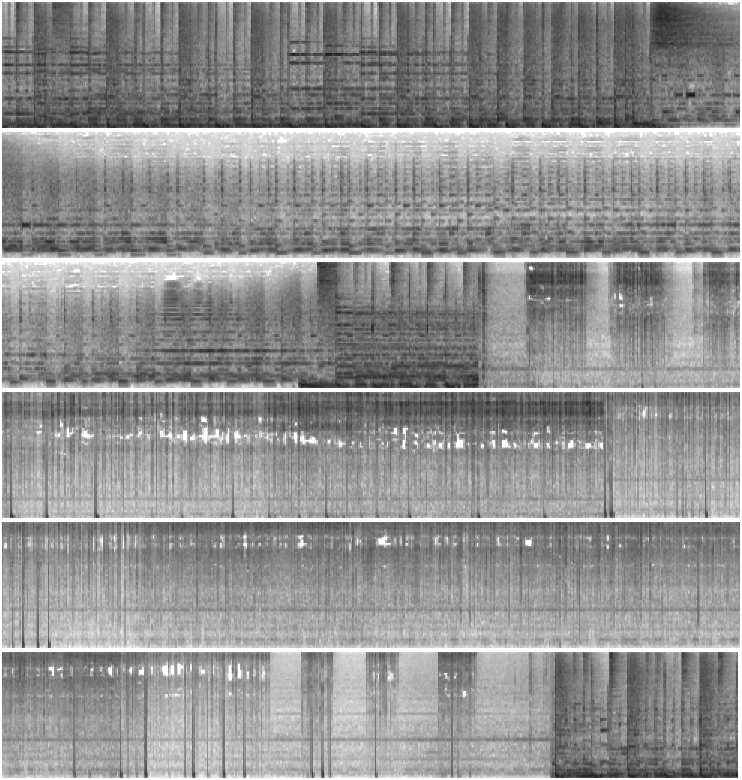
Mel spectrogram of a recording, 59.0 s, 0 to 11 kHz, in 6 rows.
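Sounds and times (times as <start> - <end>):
welding arc crackling: 0.0 - 9.3, 26.0 - 55.6.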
